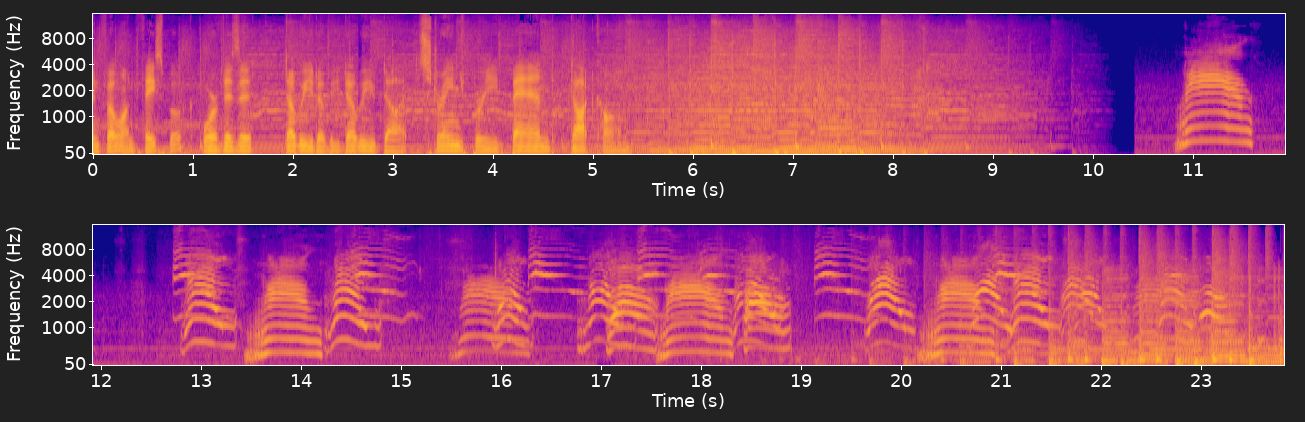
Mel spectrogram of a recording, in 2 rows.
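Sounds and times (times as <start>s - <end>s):
speech: 0.0s - 5.6s
music: 0.0s - 10.2s, 20.4s - 23.8s
cat meowing: 10.8s - 11.7s, 12.7s - 23.5s.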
